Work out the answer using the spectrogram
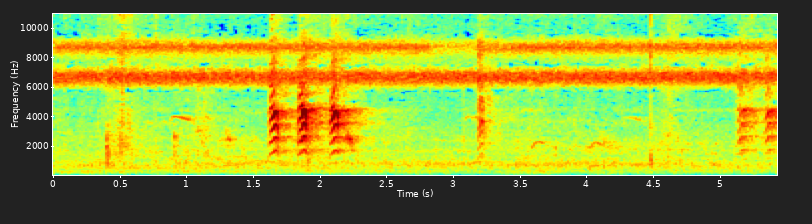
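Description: White-breasted Woodswallows give three harsh, nasal notes in quick succession, with fainter calls scattered around them over a steady high insect drone.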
